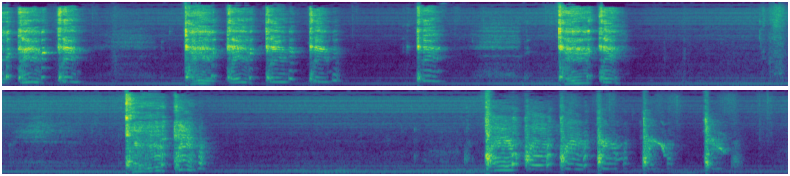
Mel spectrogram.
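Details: Adult woman, sick and stuffy with a nasty cold, coughing relentlessly: repeated harsh, barking coughs in short clusters.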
